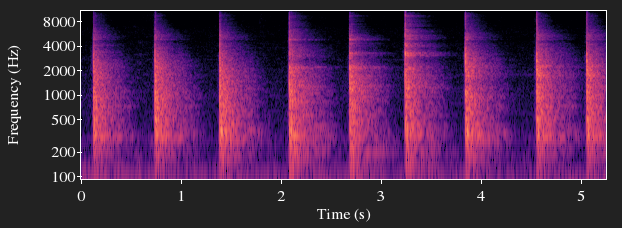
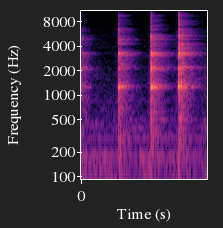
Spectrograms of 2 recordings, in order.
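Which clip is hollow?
The first.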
